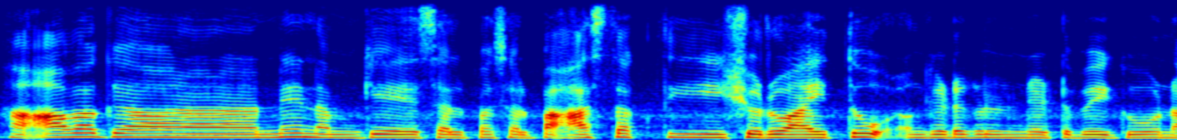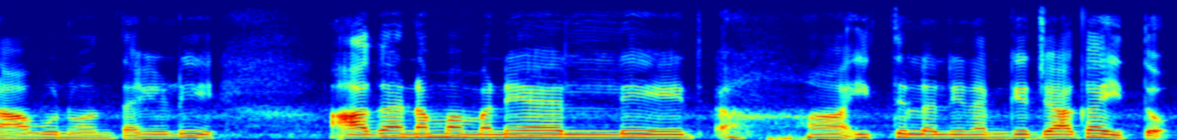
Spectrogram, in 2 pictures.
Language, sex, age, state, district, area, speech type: Kannada, female, 45-60, Karnataka, Bangalore Urban, rural, spontaneous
